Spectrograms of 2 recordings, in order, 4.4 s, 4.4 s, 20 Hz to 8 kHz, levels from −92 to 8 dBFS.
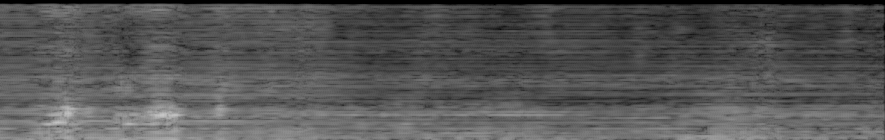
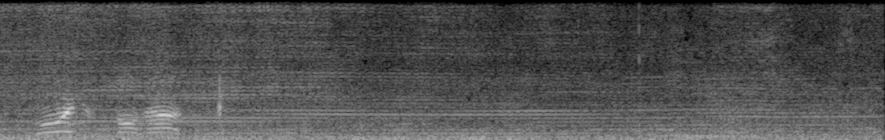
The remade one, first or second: first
